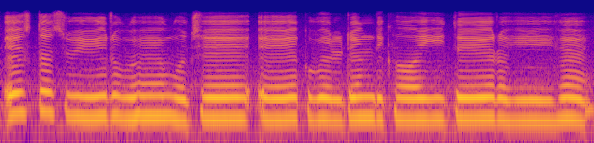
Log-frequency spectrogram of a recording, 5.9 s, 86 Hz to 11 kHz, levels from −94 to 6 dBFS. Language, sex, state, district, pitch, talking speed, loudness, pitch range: Hindi, female, Madhya Pradesh, Katni, 200 Hz, 100 wpm, -15 LUFS, 195-210 Hz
